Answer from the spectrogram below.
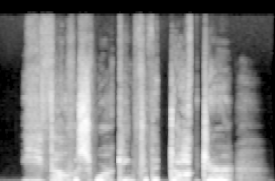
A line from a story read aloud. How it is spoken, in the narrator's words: Lydia whispered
